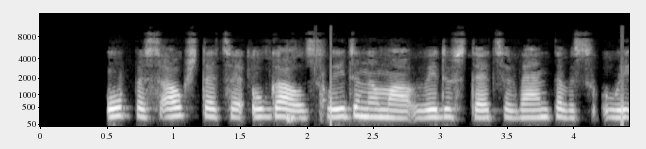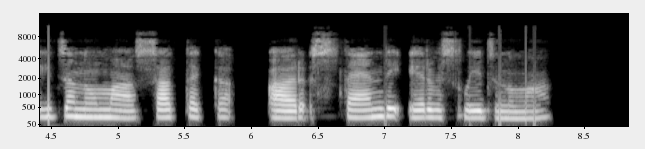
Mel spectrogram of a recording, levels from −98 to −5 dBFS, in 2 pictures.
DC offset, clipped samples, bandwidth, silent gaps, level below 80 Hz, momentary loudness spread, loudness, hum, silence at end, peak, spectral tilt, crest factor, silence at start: under 0.1%; under 0.1%; 9.4 kHz; 5.45-5.51 s, 5.66-5.71 s, 5.88-6.13 s; -56 dBFS; 9 LU; -19 LUFS; none; 0.6 s; 0 dBFS; -5.5 dB/octave; 18 dB; 0.5 s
